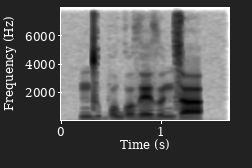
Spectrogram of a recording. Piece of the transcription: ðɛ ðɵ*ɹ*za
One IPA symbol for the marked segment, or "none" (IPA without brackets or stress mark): n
